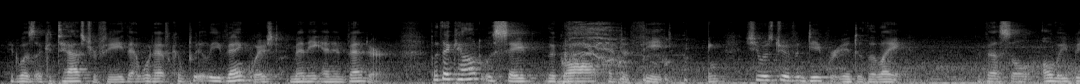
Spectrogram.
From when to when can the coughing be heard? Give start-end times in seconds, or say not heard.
2.5-3.0, 5.5-7.0.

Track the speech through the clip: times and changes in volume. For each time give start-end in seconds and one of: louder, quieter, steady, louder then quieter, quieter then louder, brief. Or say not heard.
0.0-10.7 steady.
